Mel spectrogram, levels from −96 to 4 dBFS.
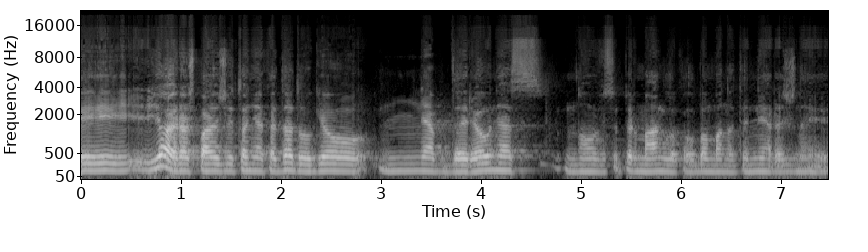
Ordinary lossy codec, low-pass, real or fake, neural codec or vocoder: Opus, 16 kbps; 19.8 kHz; real; none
